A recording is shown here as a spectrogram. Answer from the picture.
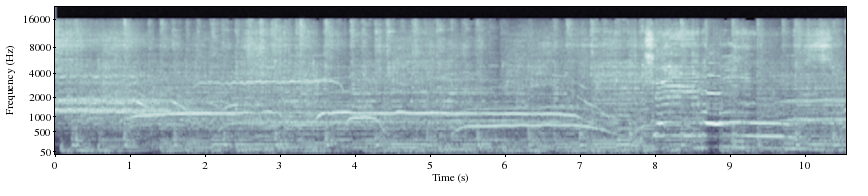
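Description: Live rock band playing loudly in a large hall: bass and drums come in all at once at the start, under a man's yelled, drawn-out singing and long, bending lead notes.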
